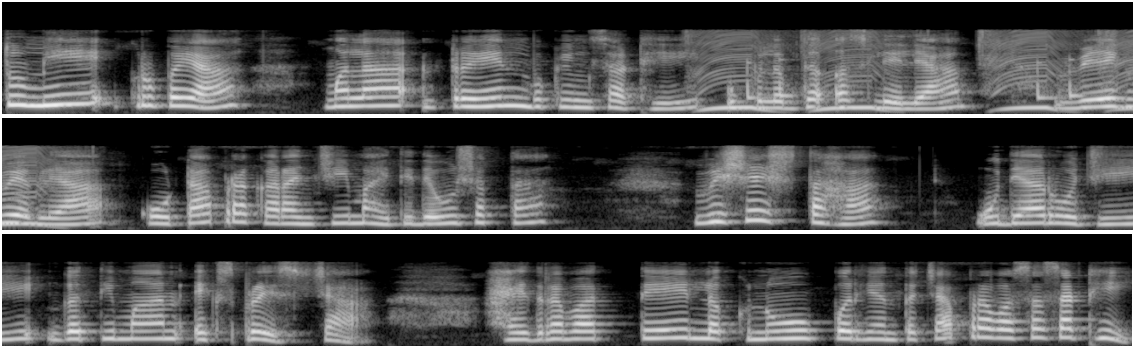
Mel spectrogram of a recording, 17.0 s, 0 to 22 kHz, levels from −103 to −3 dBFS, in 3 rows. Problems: none marked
